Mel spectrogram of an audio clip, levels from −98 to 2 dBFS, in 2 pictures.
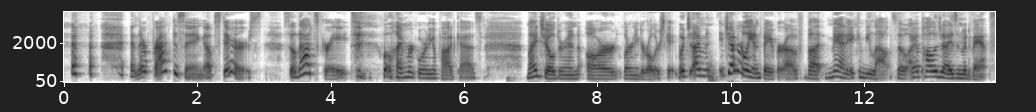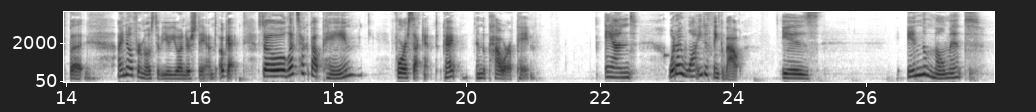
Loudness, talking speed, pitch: -21 LUFS, 155 wpm, 220 Hz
